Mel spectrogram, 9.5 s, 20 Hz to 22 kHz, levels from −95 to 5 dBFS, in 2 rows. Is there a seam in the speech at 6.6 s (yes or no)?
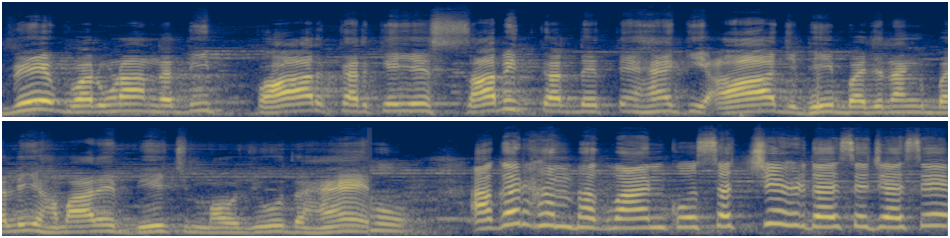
yes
